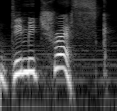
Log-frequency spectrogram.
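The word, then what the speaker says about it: Dimitrescu: you say it guys oh dimitressk oh so the you is silent ah oh hi ryan how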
